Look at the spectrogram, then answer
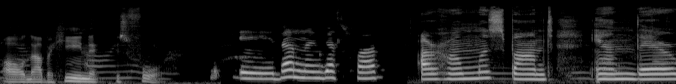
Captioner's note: through translator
